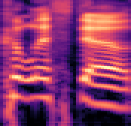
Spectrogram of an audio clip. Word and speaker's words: Callisto: Callisto, that's right.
